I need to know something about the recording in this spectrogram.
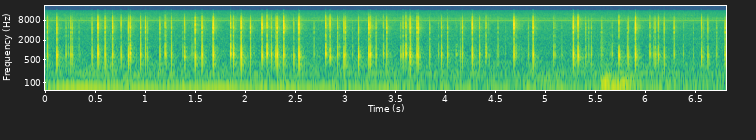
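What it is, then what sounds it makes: Laminate floor tapped with fingernails. Long fingernails of both hands tap rapidly on a flat, solid, wood-grain laminate floor, making dozens of sharp, dry, bright clicks in quick irregular bursts. Each click dies away almost instantly, over a faint low hum.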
